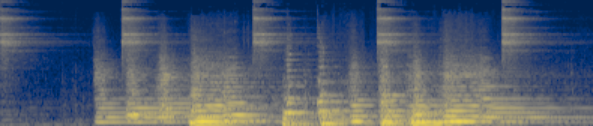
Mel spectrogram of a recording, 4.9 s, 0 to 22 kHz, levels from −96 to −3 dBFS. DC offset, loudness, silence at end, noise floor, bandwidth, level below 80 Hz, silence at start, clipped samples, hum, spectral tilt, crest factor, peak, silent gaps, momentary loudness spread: under 0.1%; -21 LUFS; 0.15 s; -58 dBFS; over 20 kHz; -32 dBFS; 0 s; under 0.1%; none; -7 dB/octave; 18 dB; -4 dBFS; none; 18 LU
